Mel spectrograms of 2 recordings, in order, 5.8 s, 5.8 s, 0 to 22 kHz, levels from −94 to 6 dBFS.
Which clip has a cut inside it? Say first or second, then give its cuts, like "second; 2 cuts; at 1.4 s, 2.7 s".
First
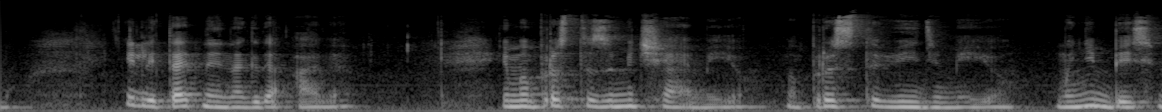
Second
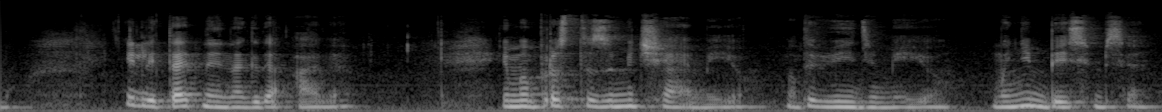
second; 1 cut; at 4.0 s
